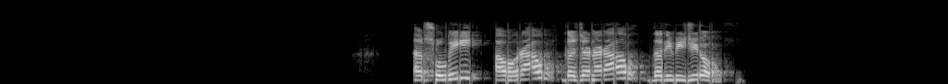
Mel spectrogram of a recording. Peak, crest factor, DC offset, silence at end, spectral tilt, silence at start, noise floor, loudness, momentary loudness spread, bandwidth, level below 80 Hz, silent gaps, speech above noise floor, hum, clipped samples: 0 dBFS; 18 dB; under 0.1%; 2.05 s; -4 dB/octave; 4.15 s; under -90 dBFS; -14 LUFS; 5 LU; 7.8 kHz; -54 dBFS; none; over 76 dB; none; under 0.1%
